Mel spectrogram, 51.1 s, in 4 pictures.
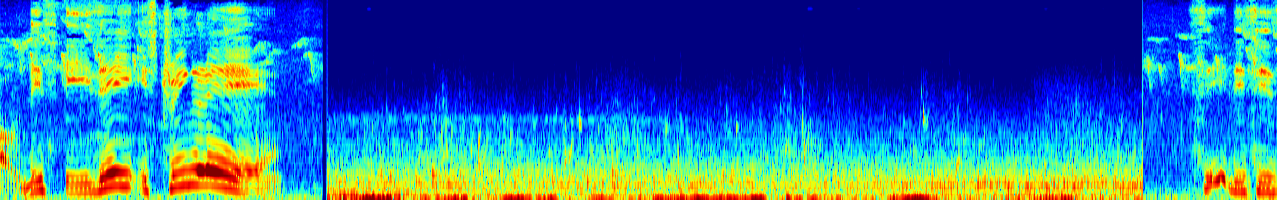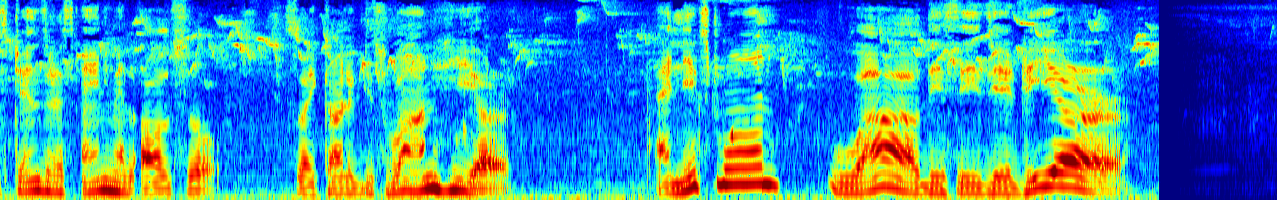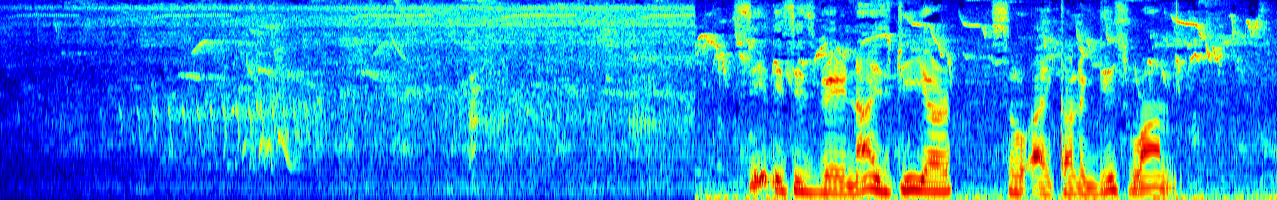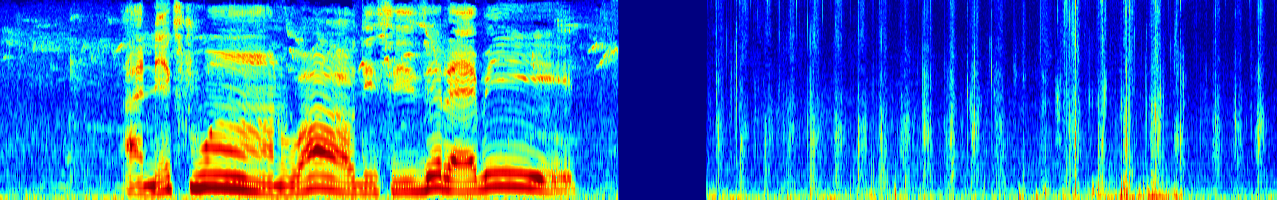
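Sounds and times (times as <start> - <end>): birds chirping: 0.0 - 3.3, 11.4 - 24.4, 25.5 - 44.5.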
